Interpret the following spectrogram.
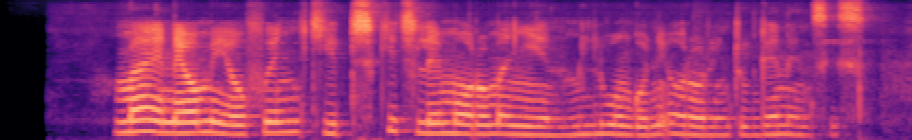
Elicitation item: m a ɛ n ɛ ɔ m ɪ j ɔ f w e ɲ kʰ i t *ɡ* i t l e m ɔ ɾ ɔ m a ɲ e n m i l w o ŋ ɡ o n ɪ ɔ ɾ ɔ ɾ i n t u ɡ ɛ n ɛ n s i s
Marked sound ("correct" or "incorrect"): incorrect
